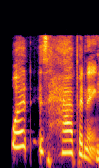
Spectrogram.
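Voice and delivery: high-pitched mock disbelief; retold bewilderment. Woman confronting Thomas about the missing girl, retold bewilderment. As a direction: imitate someone demanding an explanation.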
